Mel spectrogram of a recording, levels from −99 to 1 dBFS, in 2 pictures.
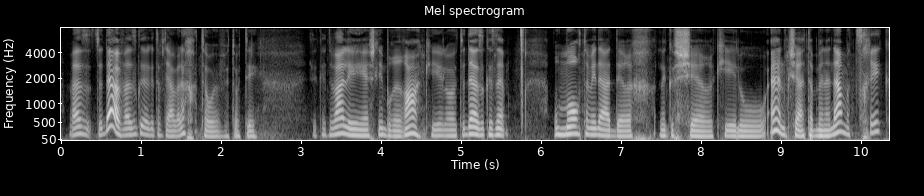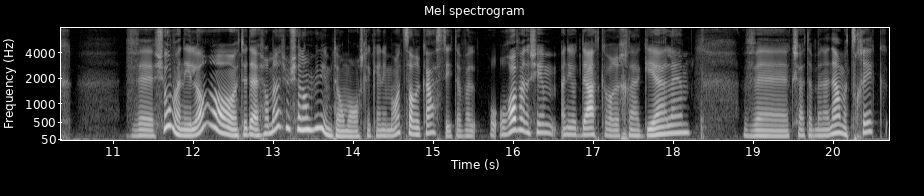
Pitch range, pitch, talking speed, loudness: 145-190 Hz, 155 Hz, 180 wpm, -25 LUFS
